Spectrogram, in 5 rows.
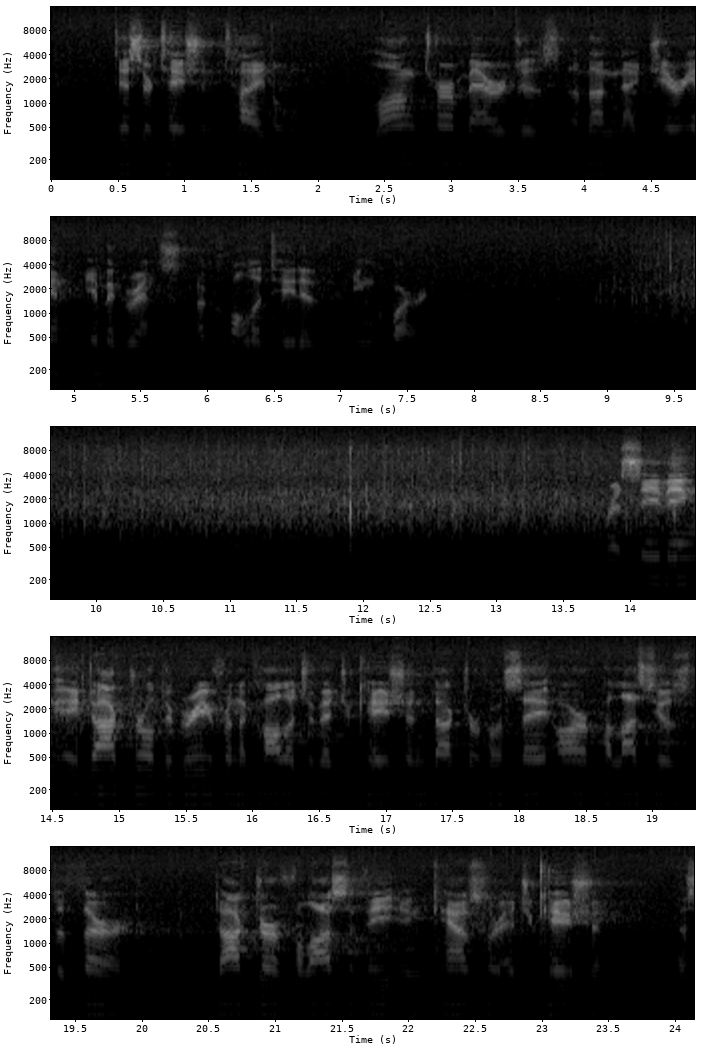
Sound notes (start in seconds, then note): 8.9 applause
